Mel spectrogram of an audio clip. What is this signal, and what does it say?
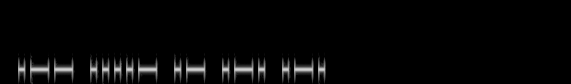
Morse code, heard as a keyed tone, about 20 wpm, 700 Hz. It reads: W4ARR
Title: USA Call Signs - 5 Characters - Repeated 3x - 20wpm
